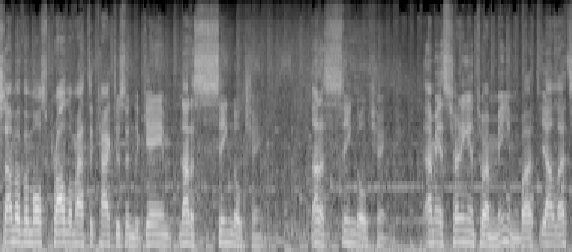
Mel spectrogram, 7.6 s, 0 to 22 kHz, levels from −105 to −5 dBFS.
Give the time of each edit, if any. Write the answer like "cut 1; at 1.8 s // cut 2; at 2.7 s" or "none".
cut 1; at 5.5 s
